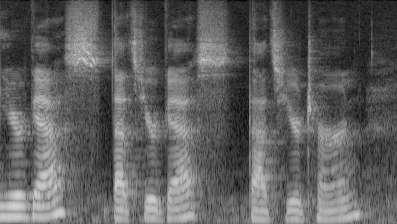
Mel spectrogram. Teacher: unless I'm um stressing on the word your it's often going to be reduced to sound more like you're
